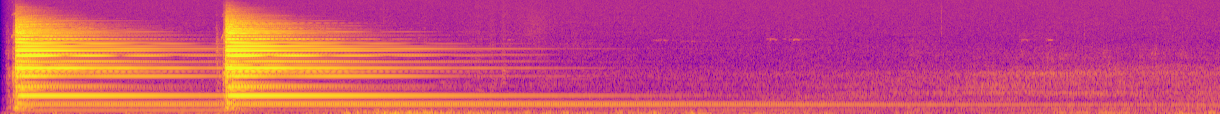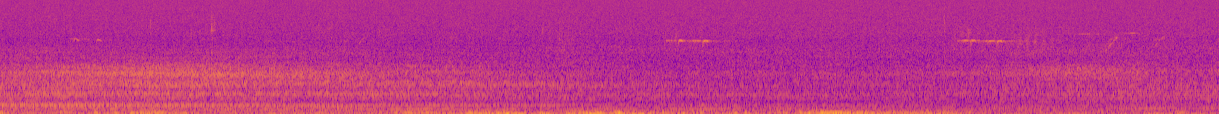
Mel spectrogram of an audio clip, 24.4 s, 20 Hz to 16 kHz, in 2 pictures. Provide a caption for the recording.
Soundscapes > Urban
Subject : Recording the bells in Quemigny 21220 from right next the down hall. Date YMD : 2025 September 09 at 14h Location : Quemigny 21220 Bourgogne-Franche-Comte Côte-d'Or France Hardware : Sennheiser MKE600 with foam windcover and a Tascam FR-AV2 Weather : Processing : Trimmed and normalised in Audacity. Notes : The bells ring on the hour, and half hour.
